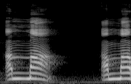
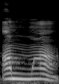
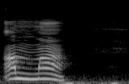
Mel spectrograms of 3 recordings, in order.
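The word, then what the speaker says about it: अम्माँ: अगर खाली अम्मा पढ़ेंगे तो गलत होगा, नून गुन्ना अम्मा, नाक से आवाज़ निकल रही है अम्मा।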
